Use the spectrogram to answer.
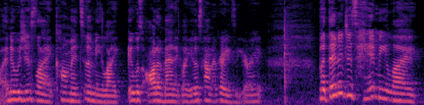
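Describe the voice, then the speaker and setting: A woman in her twenties talking to camera in a casual vlog. She is chatty and emotional, uses many fillers, and sometimes drops to a near whisper. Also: fairly low pitch. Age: 20s. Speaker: vlogger.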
